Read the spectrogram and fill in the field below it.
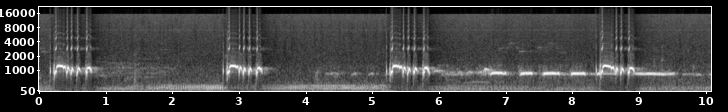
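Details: Zebra dove of local stock, used to draw song from reluctant doves. Four loud, overdriven phrases of rapid cooing notes every two to three seconds, with quieter repeated coos from another dove between them.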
